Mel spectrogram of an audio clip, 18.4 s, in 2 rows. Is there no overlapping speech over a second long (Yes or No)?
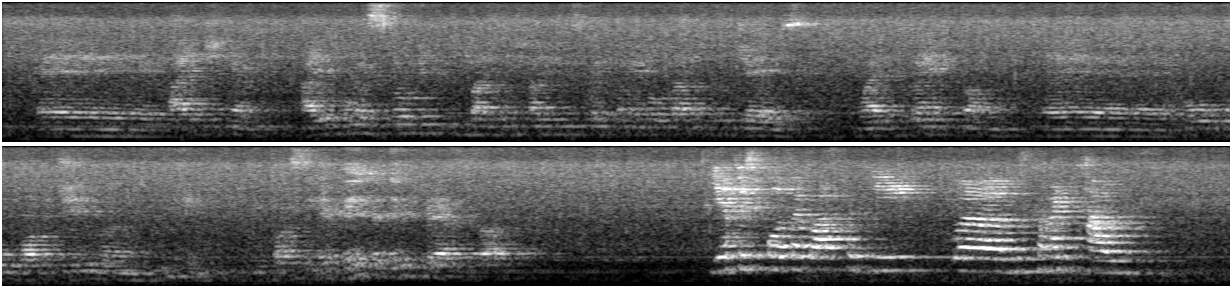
Yes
